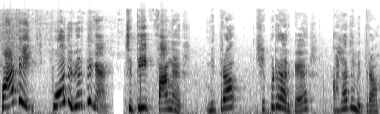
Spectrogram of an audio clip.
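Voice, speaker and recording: A woman's voice: high voice, lively intonation, quick pace, pushed and bright, slight background noise, pitched below the performer's own voice. A woman voicing an angry young man in a cartoon serial, firmly rebuking his elders. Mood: indignant. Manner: firm, rebuking.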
